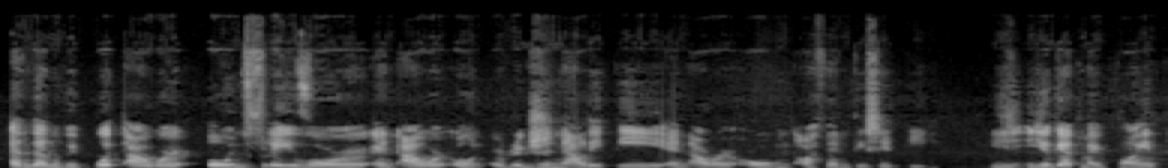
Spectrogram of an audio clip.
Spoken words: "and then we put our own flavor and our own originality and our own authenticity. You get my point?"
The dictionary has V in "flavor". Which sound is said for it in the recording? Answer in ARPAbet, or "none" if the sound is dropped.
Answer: V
